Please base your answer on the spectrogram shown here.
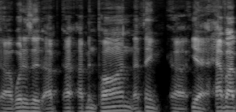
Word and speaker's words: Pwned: I've been pawned. I think, yeah. Have I been pawned? That it doesn't, it's spelled weird, PWNED, but that actually is a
